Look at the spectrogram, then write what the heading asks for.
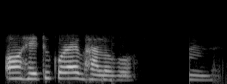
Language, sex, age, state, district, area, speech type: Assamese, female, 30-45, Assam, Dibrugarh, urban, conversation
